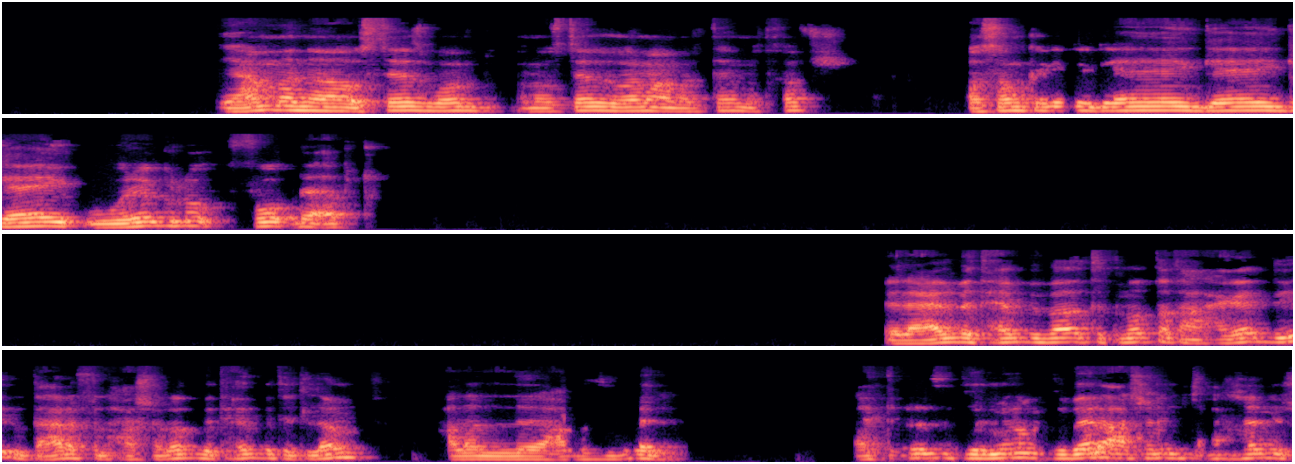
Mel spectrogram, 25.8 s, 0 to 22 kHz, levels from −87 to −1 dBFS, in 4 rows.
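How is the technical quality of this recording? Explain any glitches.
No glitches or technical faults can be heard anywhere in this speech recording.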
